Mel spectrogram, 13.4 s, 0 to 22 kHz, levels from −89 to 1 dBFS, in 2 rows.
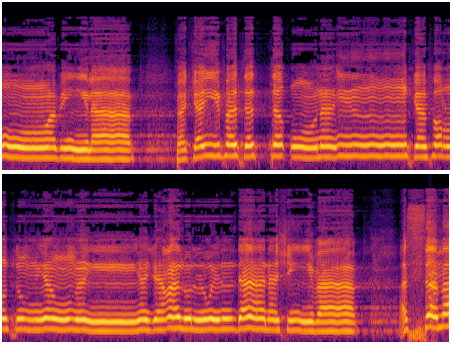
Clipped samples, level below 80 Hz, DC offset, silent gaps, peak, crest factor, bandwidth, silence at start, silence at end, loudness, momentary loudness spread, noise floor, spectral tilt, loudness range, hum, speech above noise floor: under 0.1%; -48 dBFS; under 0.1%; none; 0 dBFS; 12 dB; 16.5 kHz; 0 s; 0 s; -12 LUFS; 6 LU; -34 dBFS; -4.5 dB/octave; 3 LU; none; 22 dB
